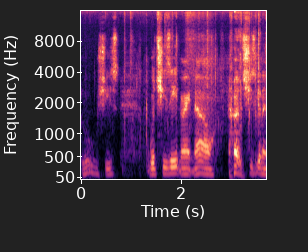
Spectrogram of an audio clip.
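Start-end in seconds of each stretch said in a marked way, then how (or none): 0.0-0.8 soft whispered aside. Real, not acted. Owner whispering while his dog eats. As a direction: hush so the dog isn't disturbed.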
